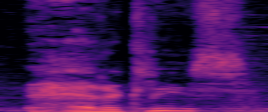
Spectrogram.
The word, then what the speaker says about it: Heracles: That thing with your voice? Heracles? Yeah, that! That is how it's supposed to be pronounced.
